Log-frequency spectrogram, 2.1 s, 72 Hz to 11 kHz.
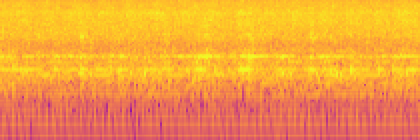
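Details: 2005 Fiat Palio 1.8 (fase 2) engine at quiet idle gives a faint, steady high-pitched whine with a light rough edge; a mechanic's stethoscope hose traced it to a worn water pump bearing.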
